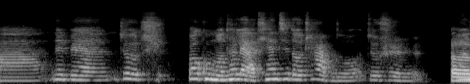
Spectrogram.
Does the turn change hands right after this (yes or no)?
yes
